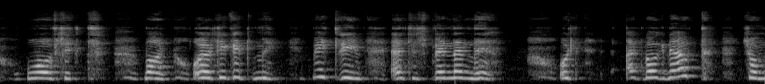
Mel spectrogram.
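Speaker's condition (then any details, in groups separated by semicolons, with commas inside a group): Dyskinetic cerebral palsy; dyskinetic form, severe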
